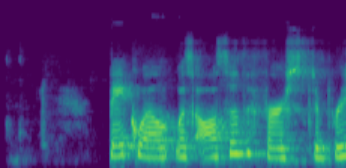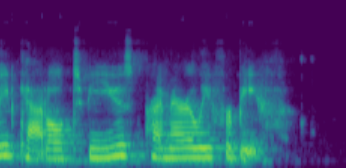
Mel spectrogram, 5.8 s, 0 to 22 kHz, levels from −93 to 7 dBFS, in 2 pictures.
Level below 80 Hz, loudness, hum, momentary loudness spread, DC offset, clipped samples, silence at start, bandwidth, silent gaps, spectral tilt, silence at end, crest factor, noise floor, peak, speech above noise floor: -68 dBFS; -19 LUFS; none; 6 LU; under 0.1%; under 0.1%; 0.9 s; 9.2 kHz; none; -5.5 dB/octave; 0.55 s; 16 dB; -59 dBFS; -4 dBFS; 40 dB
